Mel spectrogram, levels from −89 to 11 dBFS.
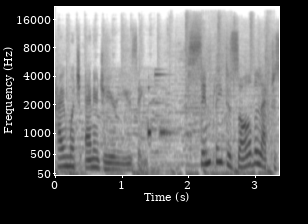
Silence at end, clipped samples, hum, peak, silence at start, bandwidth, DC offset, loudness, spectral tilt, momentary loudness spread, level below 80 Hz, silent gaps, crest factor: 0 s; under 0.1%; none; -6 dBFS; 0 s; over 20 kHz; under 0.1%; -18 LUFS; -4 dB/octave; 8 LU; -34 dBFS; none; 12 dB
